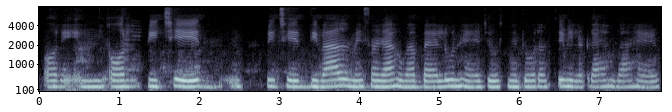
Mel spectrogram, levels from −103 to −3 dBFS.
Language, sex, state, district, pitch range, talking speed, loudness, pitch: Hindi, female, Uttar Pradesh, Gorakhpur, 210-220 Hz, 145 wpm, -32 LUFS, 215 Hz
